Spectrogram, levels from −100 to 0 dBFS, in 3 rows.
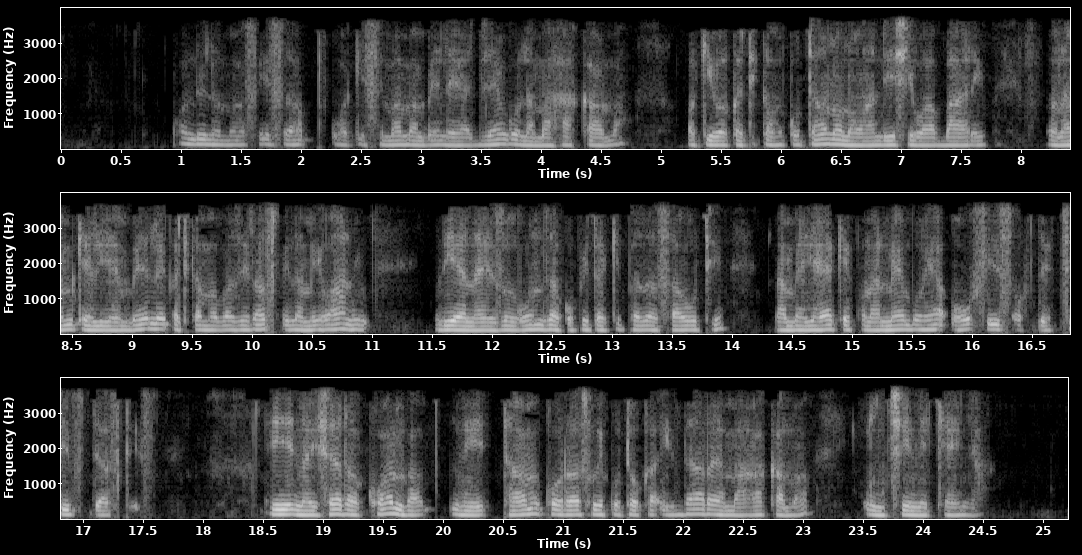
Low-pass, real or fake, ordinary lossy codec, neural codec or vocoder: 3.6 kHz; fake; MP3, 32 kbps; codec, 16 kHz, 4.8 kbps, FACodec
